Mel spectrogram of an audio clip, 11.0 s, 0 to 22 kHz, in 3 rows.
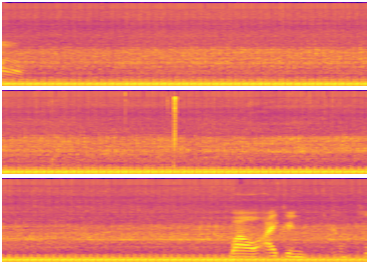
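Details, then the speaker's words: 2019 Kawasaki Vulcan Classic LT V-twin with acceleration issues, idling after a spark plug change. A steady, evenly paced idle with a deep, regular pulse and no misses; it runs smoother and vibrates less than before. "it's running smoother it's not vibrating as much"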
